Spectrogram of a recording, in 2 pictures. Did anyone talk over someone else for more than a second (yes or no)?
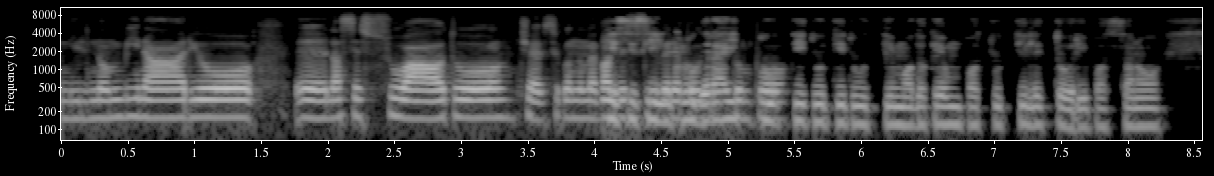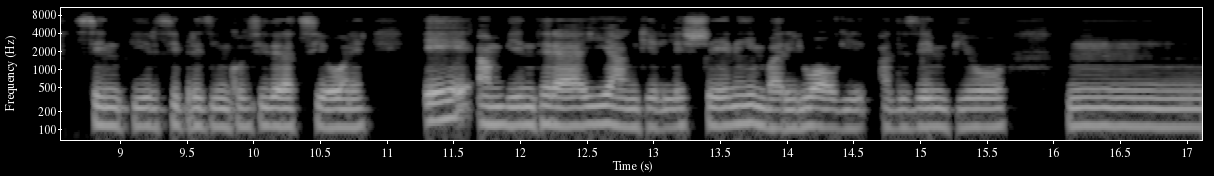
yes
